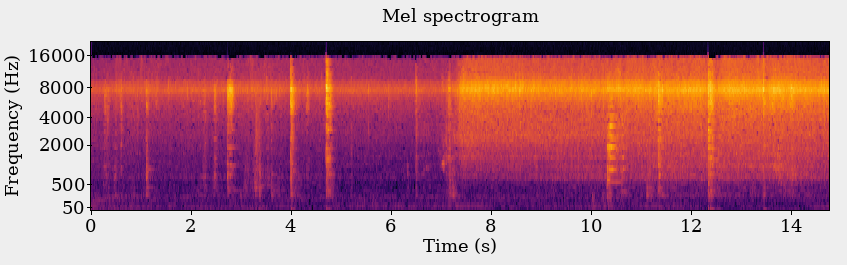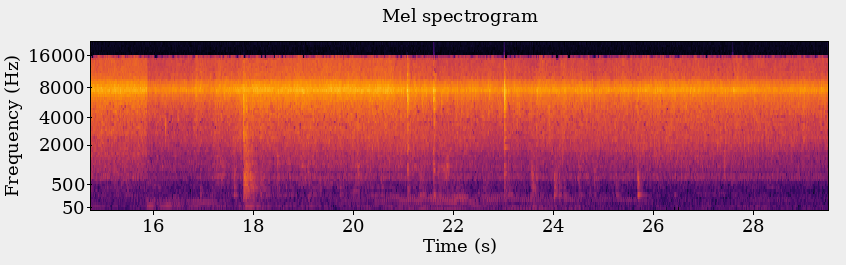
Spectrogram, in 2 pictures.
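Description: A slotted steel spatula clicking and scraping in a steel kadai over onions and dried red chillies frying gently in oil. About seven seconds in, raw mutton pieces go into the hot oil and a loud sizzle starts, which keeps going as the meat is stirred, with clinks of the spatula on the pan.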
